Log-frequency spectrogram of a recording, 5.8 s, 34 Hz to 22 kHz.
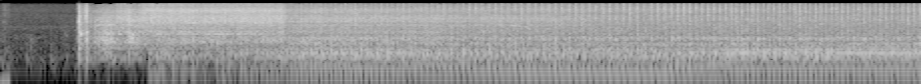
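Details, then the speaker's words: Citroën C2 engine, mismatched computer and camshafts suspected, intake air opening modified: cranks, catches and settles into a steady even idle with no stumbles or knocks; normal idle. "by closing a bit more the engine is running perfectly you can hear it clearly I think I have to make up my mind this engine it is undoubtedly impeccable"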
